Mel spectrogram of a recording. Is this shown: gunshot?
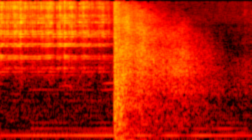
yes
